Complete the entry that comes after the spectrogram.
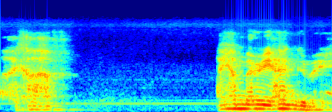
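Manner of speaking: alien voice from another dimension. A voice from another dimensional plane answers your call, in an alien voice. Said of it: "an alien voice ... says the voice".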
